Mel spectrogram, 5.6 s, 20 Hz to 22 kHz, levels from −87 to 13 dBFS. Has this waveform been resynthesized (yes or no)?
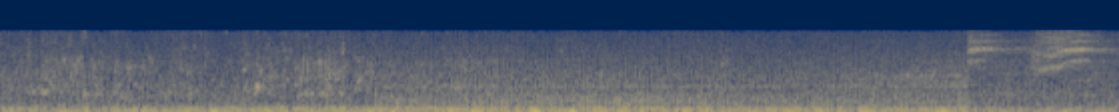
yes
